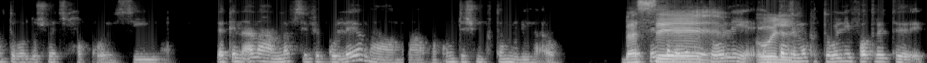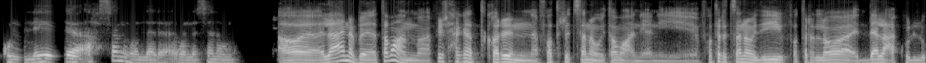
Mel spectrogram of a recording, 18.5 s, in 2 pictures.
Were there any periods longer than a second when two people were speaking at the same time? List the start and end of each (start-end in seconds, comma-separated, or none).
6.3-8.0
